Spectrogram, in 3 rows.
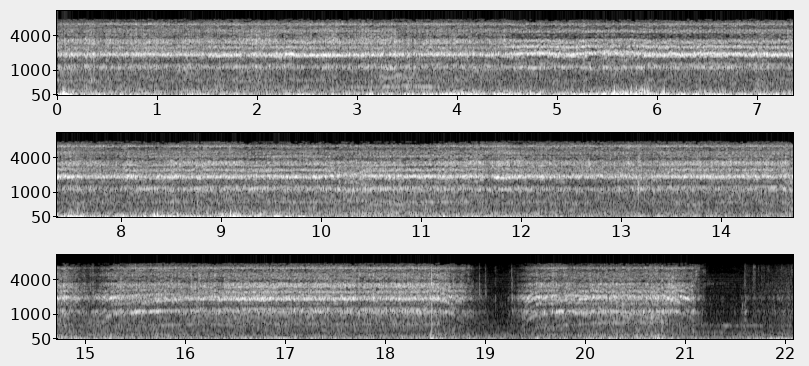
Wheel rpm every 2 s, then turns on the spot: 160, 160, 160, 160, 160, 160, 160, 130, 160, 100, 60.
none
